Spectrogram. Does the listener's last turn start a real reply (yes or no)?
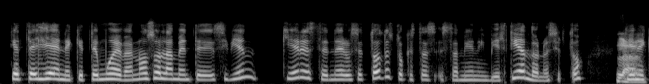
no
